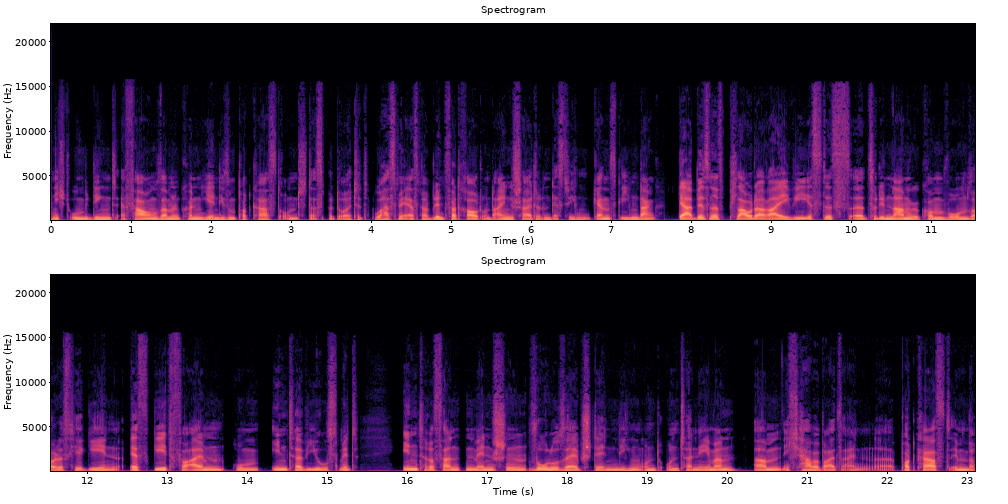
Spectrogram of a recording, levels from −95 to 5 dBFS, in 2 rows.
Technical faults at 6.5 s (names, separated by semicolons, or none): none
